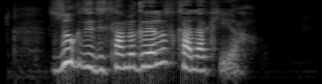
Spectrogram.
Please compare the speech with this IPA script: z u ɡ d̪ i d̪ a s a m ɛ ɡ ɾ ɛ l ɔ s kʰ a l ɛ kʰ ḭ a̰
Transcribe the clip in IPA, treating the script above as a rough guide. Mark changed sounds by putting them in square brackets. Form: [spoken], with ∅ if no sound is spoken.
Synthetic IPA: z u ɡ d̪ i d̪ [i] s a m ɛ ɡ ɾ ɛ l ɔ s kʰ a l [a] kʰ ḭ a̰

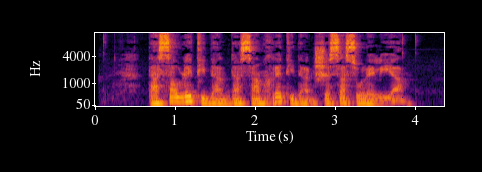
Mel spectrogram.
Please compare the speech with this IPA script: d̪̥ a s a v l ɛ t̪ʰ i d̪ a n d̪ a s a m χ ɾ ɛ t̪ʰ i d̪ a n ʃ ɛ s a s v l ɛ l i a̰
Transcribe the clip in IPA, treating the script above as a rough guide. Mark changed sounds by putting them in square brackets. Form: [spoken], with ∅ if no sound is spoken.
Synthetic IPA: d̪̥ a s a v l ɛ t̪ʰ i d̪ a n d̪ a s a m χ ɾ ɛ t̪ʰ i d̪ a n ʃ ɛ s a s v l ɛ l i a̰

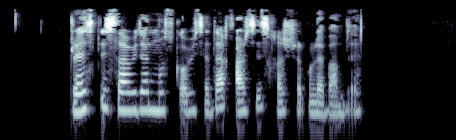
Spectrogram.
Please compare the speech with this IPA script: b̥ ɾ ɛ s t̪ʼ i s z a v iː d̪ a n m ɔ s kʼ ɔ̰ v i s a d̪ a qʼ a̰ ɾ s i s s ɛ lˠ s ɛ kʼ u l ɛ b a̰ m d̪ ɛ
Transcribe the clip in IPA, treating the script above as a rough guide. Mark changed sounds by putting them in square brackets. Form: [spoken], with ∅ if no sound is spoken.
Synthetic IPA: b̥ ɾ ɛ s t̪ʼ i s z a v [i] d̪ a n m ɔ s kʼ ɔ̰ v i s a d̪ a qʼ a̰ ɾ s i s [χ] ɛ lˠ [ʃ] ɛ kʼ u l ɛ b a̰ m d̪ ɛ

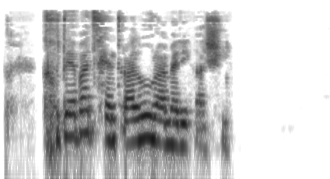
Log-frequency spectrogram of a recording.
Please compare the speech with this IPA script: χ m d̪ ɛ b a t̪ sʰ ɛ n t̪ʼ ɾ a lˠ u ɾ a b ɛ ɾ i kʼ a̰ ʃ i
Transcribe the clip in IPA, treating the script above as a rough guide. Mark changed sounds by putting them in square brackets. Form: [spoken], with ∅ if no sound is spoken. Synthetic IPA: χ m d̪ ɛ b a t̪ sʰ ɛ n t̪ʼ ɾ a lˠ u ɾ a [m] ɛ ɾ i kʼ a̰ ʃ i

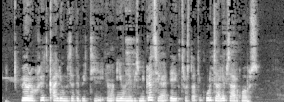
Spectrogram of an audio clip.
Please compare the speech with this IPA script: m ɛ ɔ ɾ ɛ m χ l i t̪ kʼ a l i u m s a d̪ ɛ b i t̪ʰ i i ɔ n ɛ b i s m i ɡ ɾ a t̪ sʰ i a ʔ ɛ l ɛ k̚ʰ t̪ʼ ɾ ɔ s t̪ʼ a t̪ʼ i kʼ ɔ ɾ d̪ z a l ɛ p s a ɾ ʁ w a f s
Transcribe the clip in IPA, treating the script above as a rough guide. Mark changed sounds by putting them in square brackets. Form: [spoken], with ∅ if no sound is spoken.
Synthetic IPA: m ɛ ɔ ɾ ɛ m χ [ɾ] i t̪ kʼ a l i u m [z] a d̪ ɛ b i t̪ʰ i i ɔ n ɛ b i s m i ɡ ɾ a t̪ sʰ i a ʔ ɛ l ɛ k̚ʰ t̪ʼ ɾ ɔ s t̪ʼ a t̪ʼ i kʼ [u] ɾ d̪ z a l ɛ p s a ɾ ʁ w a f s

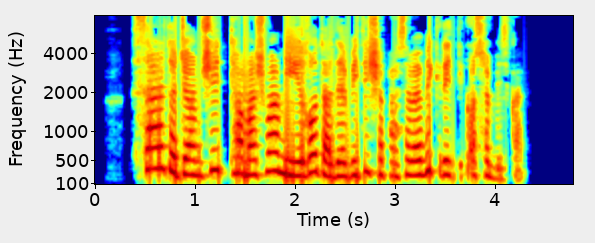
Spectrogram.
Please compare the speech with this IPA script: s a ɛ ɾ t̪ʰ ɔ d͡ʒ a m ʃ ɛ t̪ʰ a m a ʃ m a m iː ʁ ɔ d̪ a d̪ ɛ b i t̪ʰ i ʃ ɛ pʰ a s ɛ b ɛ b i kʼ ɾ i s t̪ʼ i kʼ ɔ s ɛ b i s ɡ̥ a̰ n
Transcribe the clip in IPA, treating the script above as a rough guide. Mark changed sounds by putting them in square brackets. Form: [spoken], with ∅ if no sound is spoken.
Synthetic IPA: s a ɛ ɾ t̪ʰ ɔ d͡ʒ a m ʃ [i] t̪ʰ a m a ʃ m a m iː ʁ ɔ d̪ a d̪ ɛ b i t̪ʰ i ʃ ɛ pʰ a s ɛ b ɛ b i kʼ ɾ i [∅] t̪ʼ i kʼ ɔ s ɛ b i s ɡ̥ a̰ n

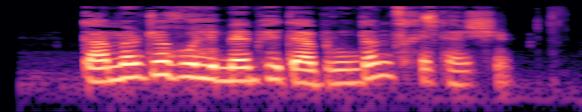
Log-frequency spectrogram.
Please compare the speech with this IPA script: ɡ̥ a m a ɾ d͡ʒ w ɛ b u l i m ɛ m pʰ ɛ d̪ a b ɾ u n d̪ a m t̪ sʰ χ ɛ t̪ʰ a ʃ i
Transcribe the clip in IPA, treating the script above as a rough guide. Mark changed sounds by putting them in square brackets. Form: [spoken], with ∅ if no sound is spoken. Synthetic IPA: ɡ̥ a m a ɾ d͡ʒ w ɛ b u l i m ɛ m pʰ ɛ d̪ a b ɾ u n d̪ a m t̪ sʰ χ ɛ t̪ʰ a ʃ i

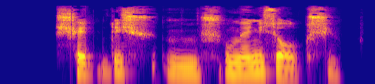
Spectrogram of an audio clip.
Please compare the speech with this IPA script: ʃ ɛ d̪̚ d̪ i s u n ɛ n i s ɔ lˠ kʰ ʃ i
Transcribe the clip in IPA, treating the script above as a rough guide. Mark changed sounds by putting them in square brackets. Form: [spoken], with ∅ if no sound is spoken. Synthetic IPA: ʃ ɛ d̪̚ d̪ i [ʃ] u [m] ɛ n i s ɔ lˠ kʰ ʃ i

